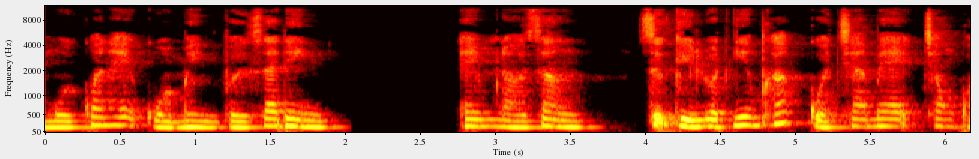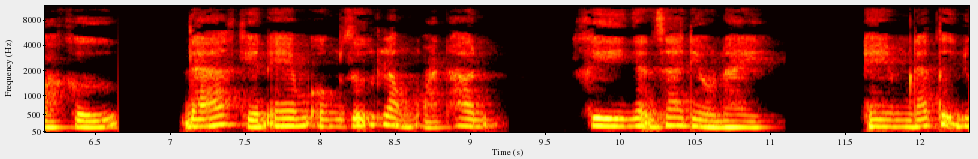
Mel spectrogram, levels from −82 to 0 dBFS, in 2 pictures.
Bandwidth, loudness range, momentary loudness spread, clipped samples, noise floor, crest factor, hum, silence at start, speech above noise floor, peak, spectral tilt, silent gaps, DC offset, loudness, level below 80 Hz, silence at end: 11.5 kHz; 2 LU; 9 LU; under 0.1%; under -90 dBFS; 18 dB; none; 0 s; over 68 dB; -4 dBFS; -5.5 dB/octave; 2.04-2.73 s, 6.66-7.06 s, 9.41-9.63 s, 11.12-11.53 s; under 0.1%; -23 LUFS; -56 dBFS; 0 s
